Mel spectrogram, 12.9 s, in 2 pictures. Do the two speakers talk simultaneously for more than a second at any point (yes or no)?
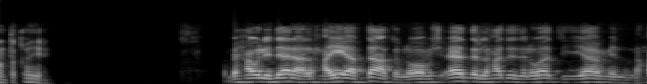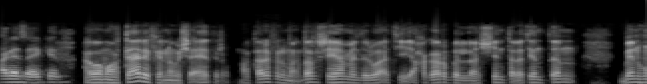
no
